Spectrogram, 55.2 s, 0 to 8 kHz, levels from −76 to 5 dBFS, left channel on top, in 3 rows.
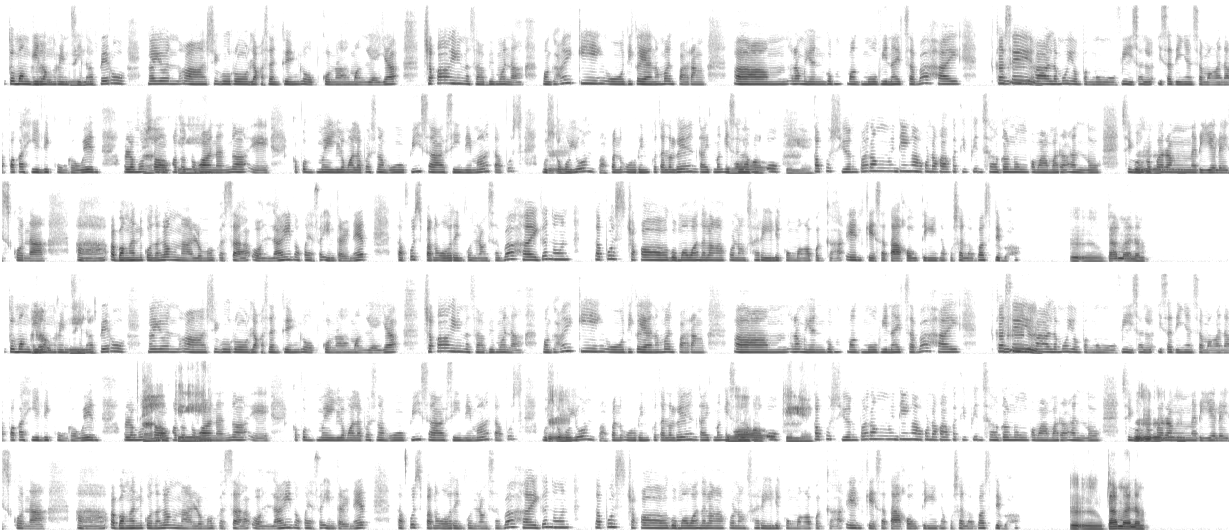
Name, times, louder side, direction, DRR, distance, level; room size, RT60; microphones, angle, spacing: voice 1, 0.1-14.6 14.9-22.7 22.9-32.6 32.9-45.3 45.7-52.1, left 2 dB, 15° left, 0.3 m, -29 dB
voice 2, 0.9-1.4 15.0-15.6 20.5-21.5 26.6-27.0 29.3-30.6 35.4-36.2 52.8-53.9, right 6 dB, 70° right, 0.4 m, -27 dB
3.0 x 2.7 x 2.3 m
head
